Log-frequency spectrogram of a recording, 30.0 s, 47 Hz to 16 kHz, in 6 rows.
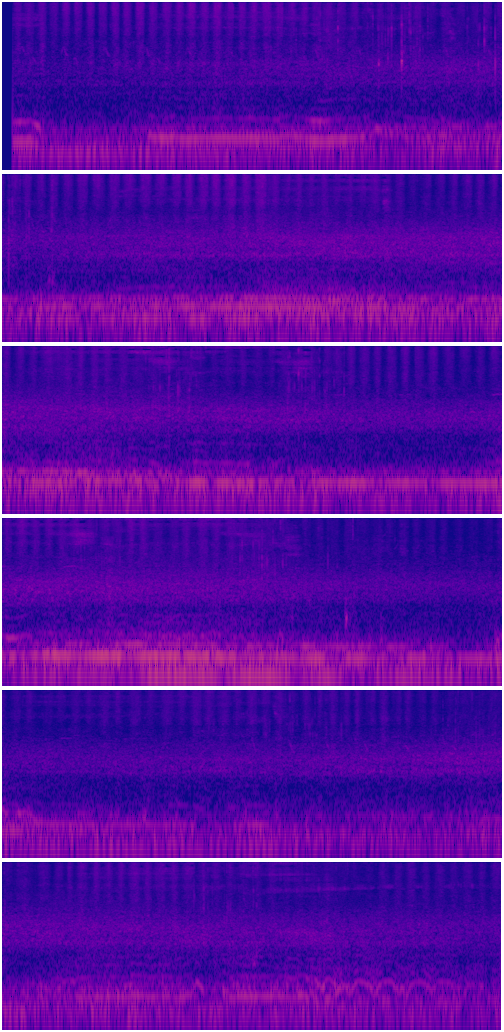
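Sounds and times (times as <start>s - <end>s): fingers rubbing through fur: 0.1s - 29.9s
dog grumbling: 25.9s - 29.9s.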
